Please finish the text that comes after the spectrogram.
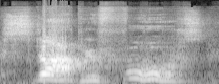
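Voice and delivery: loud, high hammed-up shout; shouted command. Ugin halting the warring dragons, hammed-up shout. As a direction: boom it out to halt the battle.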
